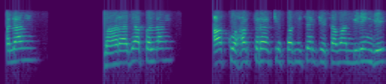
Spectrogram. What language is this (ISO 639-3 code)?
urd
